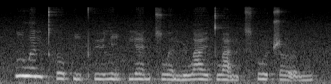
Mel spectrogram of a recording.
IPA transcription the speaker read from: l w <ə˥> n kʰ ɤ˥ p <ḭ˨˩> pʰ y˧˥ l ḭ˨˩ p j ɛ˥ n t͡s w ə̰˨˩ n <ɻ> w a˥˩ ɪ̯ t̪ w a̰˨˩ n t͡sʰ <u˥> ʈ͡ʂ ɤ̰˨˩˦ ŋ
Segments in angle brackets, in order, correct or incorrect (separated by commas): incorrect, correct, correct, correct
